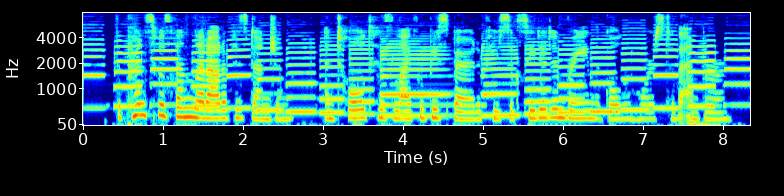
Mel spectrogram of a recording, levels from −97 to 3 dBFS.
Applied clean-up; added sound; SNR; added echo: classical method spectral subtraction.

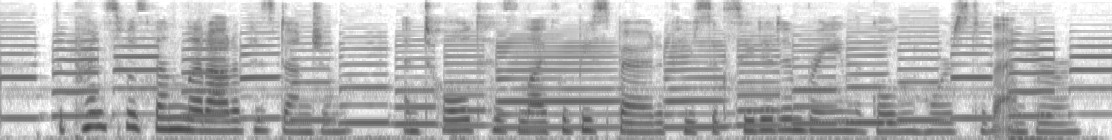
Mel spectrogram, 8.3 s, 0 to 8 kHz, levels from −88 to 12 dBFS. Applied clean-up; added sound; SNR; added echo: none; Wind instrument, woodwind instrument; 3 dB; none.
